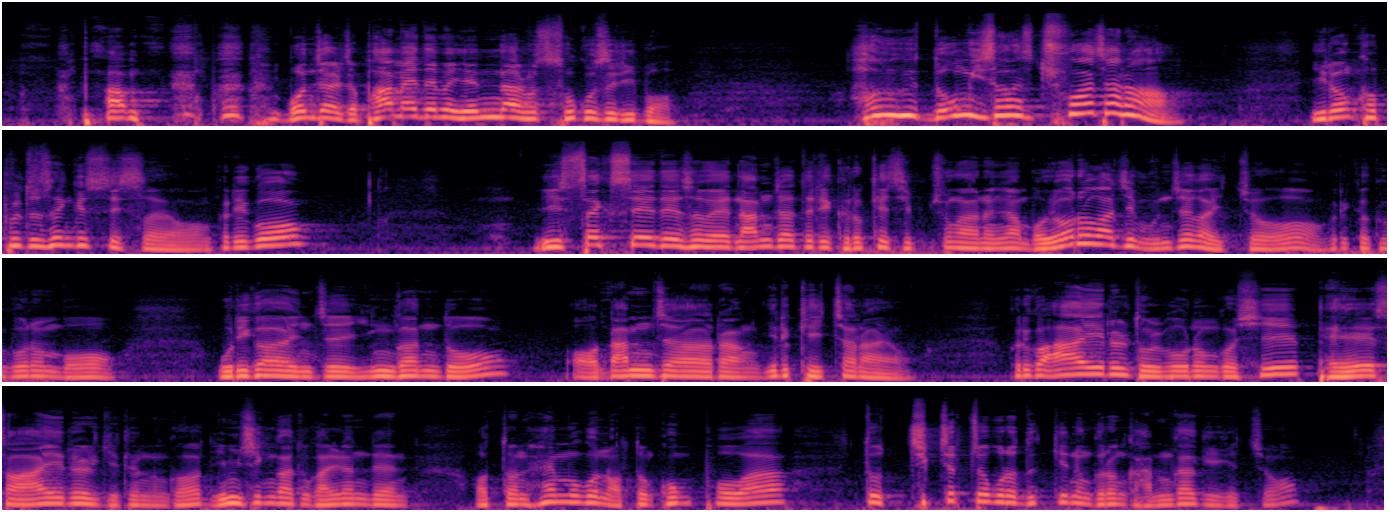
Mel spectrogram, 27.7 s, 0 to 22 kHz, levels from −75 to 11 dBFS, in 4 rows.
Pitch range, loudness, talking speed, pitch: 125-180 Hz, -16 LUFS, 330 characters per minute, 145 Hz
